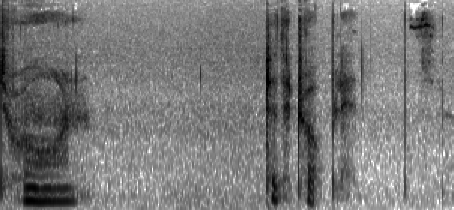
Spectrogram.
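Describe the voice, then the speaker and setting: Someone whispers calmly in a British accent. Noticeable background noise sits behind the voice. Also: woman. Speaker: clinical psychologist and hypnotherapist. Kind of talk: sleep hypnosis. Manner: slow, calm.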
